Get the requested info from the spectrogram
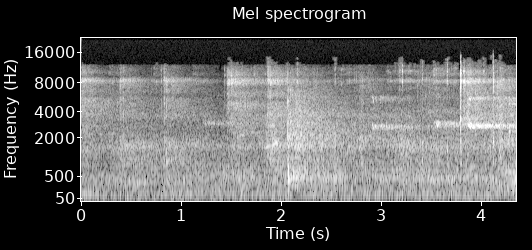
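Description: Table tennis ball clicking a few times off the bats and table as a point is served and played, faint over a steady background hiss.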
